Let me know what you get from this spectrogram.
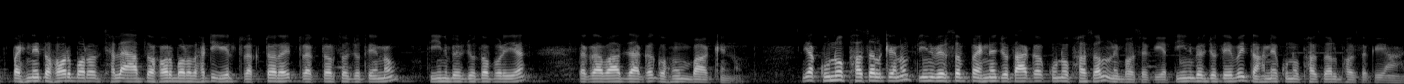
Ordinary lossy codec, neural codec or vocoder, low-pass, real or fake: none; none; 5.4 kHz; real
